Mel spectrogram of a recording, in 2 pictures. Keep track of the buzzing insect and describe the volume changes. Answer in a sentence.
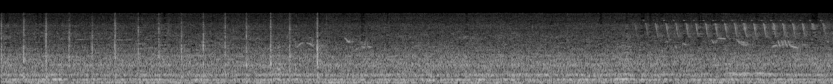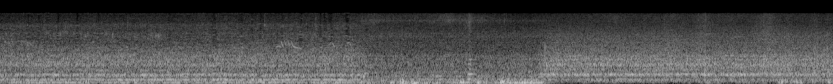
The loudness of the buzzing insect stays about the same.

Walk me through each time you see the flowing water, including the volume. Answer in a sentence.
The flowing water can be heard from 0.0 to 16.6 s, at a steady volume.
